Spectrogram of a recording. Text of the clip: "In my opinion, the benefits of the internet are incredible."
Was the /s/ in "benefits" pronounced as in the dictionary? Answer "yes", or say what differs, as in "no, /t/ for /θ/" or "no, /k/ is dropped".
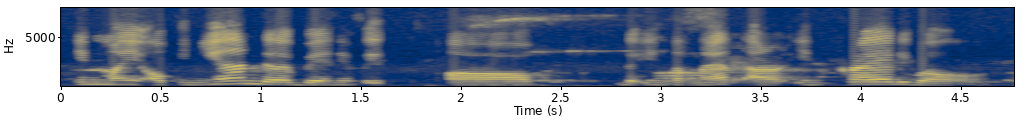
no, /s/ is dropped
